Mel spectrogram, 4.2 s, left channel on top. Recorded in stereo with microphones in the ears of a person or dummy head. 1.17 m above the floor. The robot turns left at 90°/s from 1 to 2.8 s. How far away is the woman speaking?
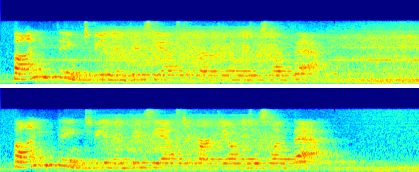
About 3 m.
